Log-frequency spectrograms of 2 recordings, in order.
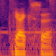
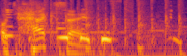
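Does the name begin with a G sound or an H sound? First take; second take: G sound; H sound. First: The name begins with a hard G sound. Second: The name begins with an H sound. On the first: The speaker calls it wrong. "I'm gonna cry if I keep pronouncing that wrong" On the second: The speaker calls it right. "Oh, it's H? pronounced like an H?"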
